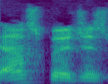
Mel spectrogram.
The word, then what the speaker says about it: Asperger's: I say Asperger's because I'm British. So that's how we say it. – That's just how you say it. Oh, right, it's Asperger. Yeah, but Asperger is because the guy, it comes from a gentleman called Hans Asperger, who was doing information and research on the behavior of children in the 1940s.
